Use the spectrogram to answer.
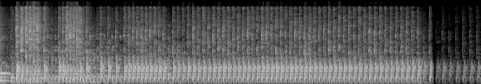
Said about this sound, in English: Now that the engine's running and it sounds almost new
